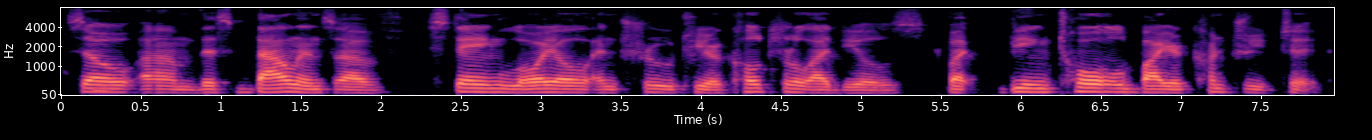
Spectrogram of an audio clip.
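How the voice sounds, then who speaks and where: A man, a guest poet answering interview questions thoughtfully, often pausing and restarting as he thinks aloud. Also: on the low side, steady tone, darkish tone, clear, resonant tone, no echo. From Hamilton, Ontario, Canada. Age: late 20s. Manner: reflective, thinks aloud with many fillers and restarts. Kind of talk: conversational interview.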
